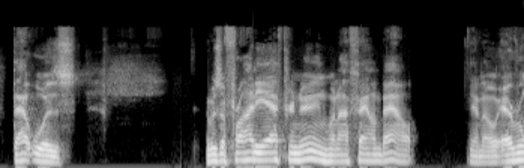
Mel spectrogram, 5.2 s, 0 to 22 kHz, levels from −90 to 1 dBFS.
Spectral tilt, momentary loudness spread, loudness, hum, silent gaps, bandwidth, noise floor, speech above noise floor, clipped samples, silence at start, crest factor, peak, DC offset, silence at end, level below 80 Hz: -5.5 dB/octave; 10 LU; -13 LUFS; none; none; 12.5 kHz; -56 dBFS; 44 dB; under 0.1%; 0.15 s; 14 dB; 0 dBFS; under 0.1%; 0 s; -48 dBFS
